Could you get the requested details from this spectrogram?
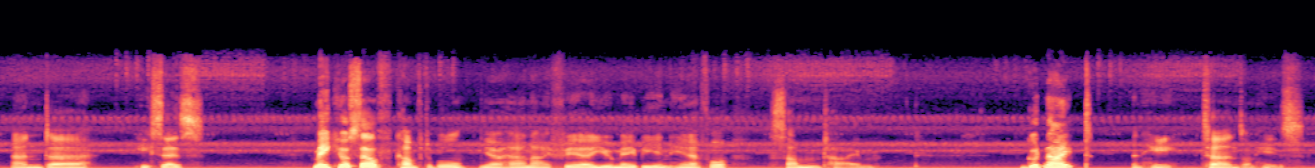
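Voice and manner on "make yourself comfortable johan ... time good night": lightly voiced mock courtesy; smug townmaster. Townmaster leaves Johan in the cell, mock courteous.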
